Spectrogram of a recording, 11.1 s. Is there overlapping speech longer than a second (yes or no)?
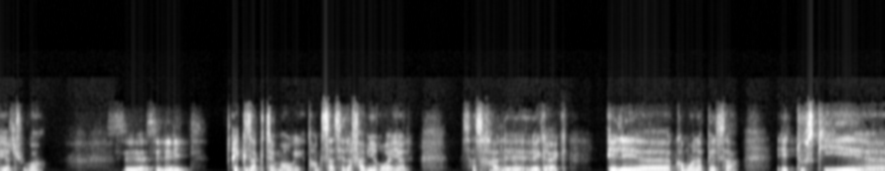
no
